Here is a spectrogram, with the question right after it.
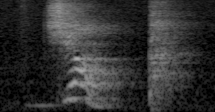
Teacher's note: That P at the end P, was unvoiced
